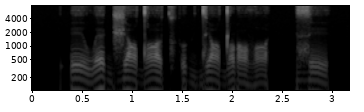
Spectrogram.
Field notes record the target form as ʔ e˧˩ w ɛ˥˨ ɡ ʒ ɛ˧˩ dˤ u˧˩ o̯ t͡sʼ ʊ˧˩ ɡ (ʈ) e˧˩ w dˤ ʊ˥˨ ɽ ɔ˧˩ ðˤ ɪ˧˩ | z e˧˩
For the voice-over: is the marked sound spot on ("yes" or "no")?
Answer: no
